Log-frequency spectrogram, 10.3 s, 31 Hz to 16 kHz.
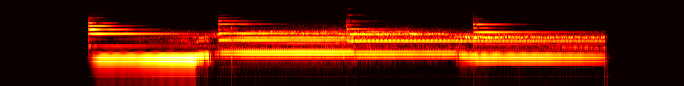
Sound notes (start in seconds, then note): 1.3 spooky chime plays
